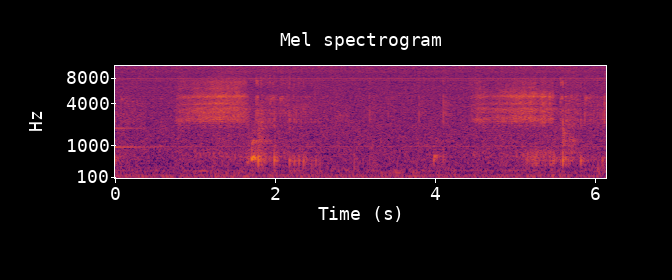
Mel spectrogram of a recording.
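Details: Soft, airy snuffling breaths with occasional short grunting snorts from a sleeping pig: snoring.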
